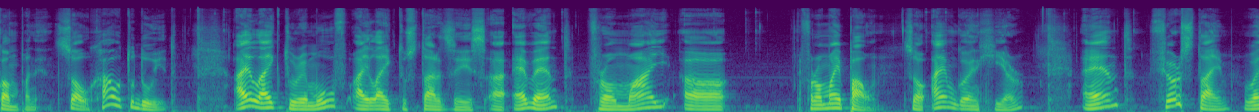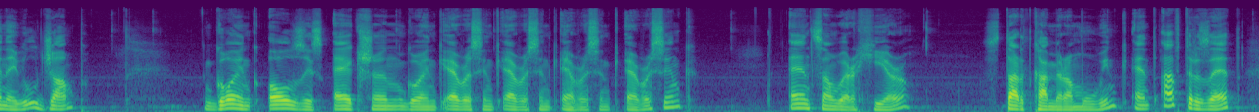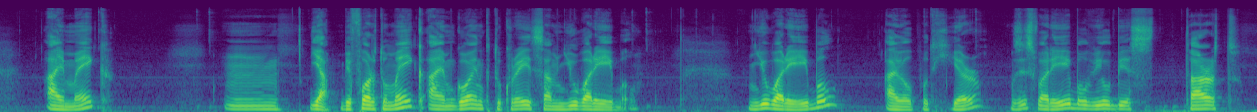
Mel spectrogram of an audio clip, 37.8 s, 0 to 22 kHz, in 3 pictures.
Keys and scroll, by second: 36.2 s, 36.6 t, 36.8 a, 37.0 r.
